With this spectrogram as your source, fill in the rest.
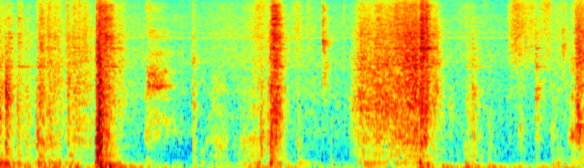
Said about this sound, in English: We're taking this perimeter screws off.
